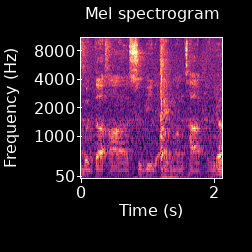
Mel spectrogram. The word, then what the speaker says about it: sous vide: Sous vide.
